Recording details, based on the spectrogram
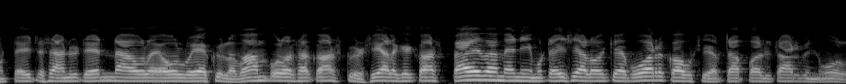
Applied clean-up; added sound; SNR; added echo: none; none; none; none.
